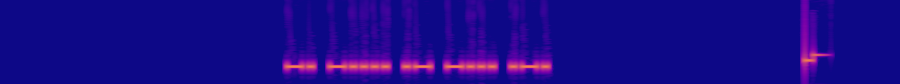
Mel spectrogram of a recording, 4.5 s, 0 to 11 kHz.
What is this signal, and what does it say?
Morse code, heard as a keyed tone, about 42 wpm, 700 Hz. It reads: N6ABR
